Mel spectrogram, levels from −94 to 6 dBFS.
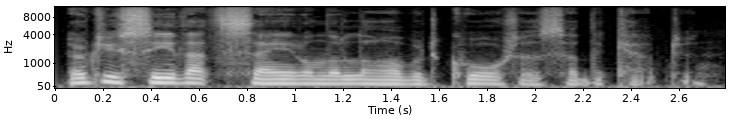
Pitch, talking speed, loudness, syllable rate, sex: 130 Hz, 260 wpm, -17 LUFS, 5.6 syllables/s, male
